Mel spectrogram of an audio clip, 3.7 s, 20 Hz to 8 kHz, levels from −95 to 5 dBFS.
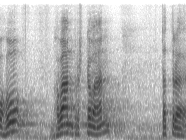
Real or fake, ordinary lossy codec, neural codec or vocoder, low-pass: fake; none; codec, 16 kHz in and 24 kHz out, 1 kbps, XY-Tokenizer; 7.2 kHz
